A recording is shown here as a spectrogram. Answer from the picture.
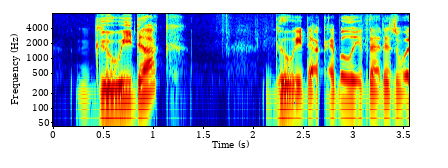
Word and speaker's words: geoduck: Um, the word was said geoduck, but actually it is pronounced gooey duck.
